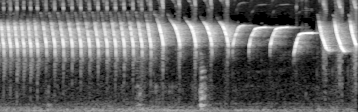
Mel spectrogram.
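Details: Lure song of a canary meant to rouse other birds to reply with rolling song: rapid chirped trill notes give way to slower, separate downward-sweeping whistles and a few high, clear tones.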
